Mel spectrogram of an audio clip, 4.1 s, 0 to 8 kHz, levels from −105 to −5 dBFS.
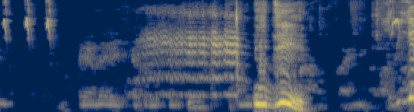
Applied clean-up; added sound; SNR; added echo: classical method Wiener filter.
